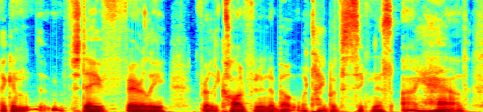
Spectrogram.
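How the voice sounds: A man with a fairly low pitch speaks at a moderate pace in a dark, mellow tone, raspy with a slightly husky edge and vocal fry, his intonation lively.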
